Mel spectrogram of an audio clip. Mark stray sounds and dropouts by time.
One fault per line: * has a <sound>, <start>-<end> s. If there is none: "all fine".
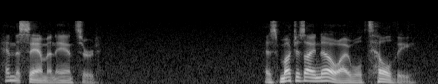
all fine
